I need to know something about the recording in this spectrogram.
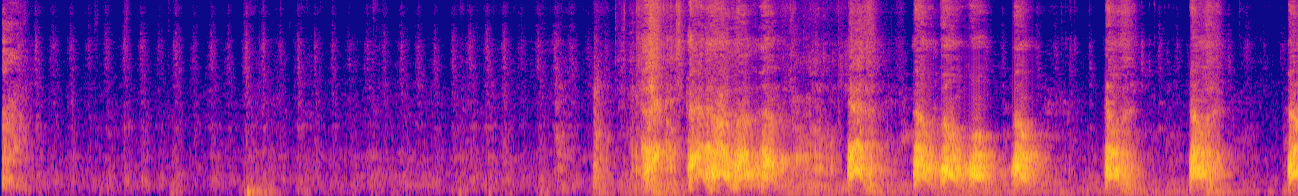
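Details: Angry pet Rottweiler barking indoors: quiet first half with faint sounds, then from about six seconds loud broadband barks in bursts, roughly one a second, with a woman talking between them.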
